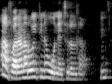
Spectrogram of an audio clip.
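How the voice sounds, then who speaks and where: A woman's voice: a little high, fairly quick, echoey room, dull audio. A woman chatting casually as she reviews a reality show episode, teasing and mimicking the contestants.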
